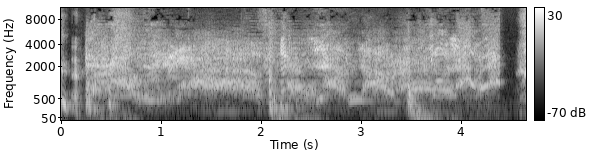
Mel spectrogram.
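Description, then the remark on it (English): A Tasmanian devil screeches loudly and almost without pause, a harsh, raspy, wavering shriek with a few brief breaks, with no other voices. “So the screeching too. Yeah, so it was a Tasmanian devil.”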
